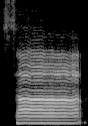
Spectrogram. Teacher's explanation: Notice how the voice engages much more firmly. It feels richer or thicker. Instead, sa sa Imagine mixing in some breath into the voice.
